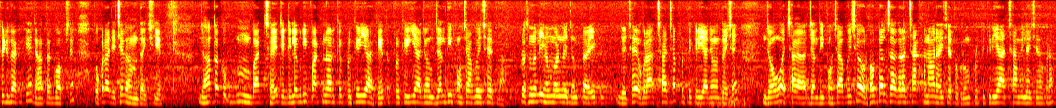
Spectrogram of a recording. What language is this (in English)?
Maithili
